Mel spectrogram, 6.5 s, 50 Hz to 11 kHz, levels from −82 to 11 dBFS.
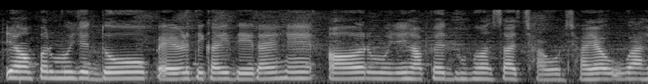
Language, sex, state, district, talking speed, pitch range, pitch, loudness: Hindi, female, Himachal Pradesh, Shimla, 165 wpm, 190-205 Hz, 195 Hz, -17 LUFS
